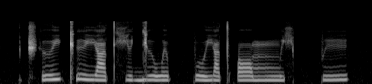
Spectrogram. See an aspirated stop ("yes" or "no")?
no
